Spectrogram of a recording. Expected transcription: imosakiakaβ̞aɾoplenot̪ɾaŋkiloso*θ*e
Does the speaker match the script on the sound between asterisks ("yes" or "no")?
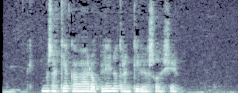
no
